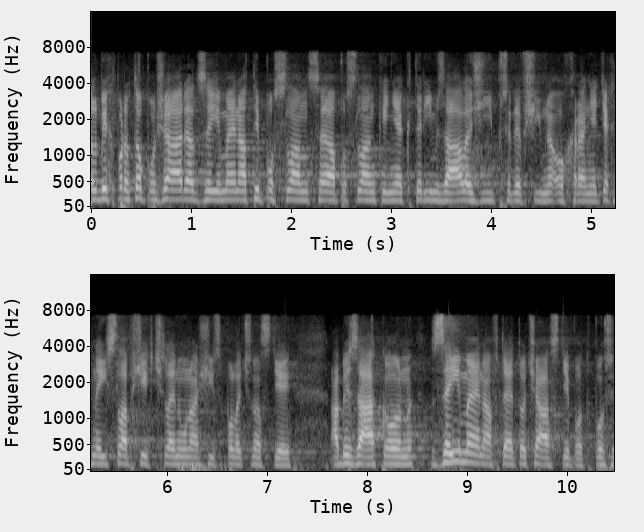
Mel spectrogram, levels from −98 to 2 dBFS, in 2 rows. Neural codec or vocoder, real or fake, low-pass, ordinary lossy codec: none; real; 7.2 kHz; AAC, 64 kbps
